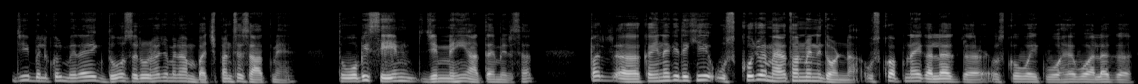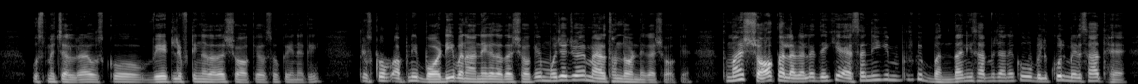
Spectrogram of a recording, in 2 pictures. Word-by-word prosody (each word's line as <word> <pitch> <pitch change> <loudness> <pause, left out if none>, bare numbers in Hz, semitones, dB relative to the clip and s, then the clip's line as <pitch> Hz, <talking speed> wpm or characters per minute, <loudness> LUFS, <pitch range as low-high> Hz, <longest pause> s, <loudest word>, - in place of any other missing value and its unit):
जी, 195 +4 -4
बिल्कुल। 165 0 -4
मेरा 155 +1 -1
एक 180 - -3
दोस्त 150 +4 -1
ज़रूर 145 0 +1
है 155 - -3
जो 165 - -5
मेरा 150 -1 -3
बचपन 140 -1 -3
से 150 - -1
साथ 110 -3 -1
में 110 - -9
है 110 +6 -17 0.4
तो 150 - -2
वो 150 +1 +4
भी 195 +5 +2
सेम 160 -1 +1 0.2
जिम 135 - +2
में 130 - +1
ही 145 - -2
आता 110 - -3
है - - -3
मेरे 110 -3 -8
साथ। 130 +8 -9 0.6
पर 195 - +2 0.4
कहीं 155 0 0
न 175 +2 +2
कहीं 195 - +3
देखिए 185 +3 +2
उसको 145 +1 +1
जो 220 - +3
है 210 - +5
मैराथन 160 +1 +3
में 175 - +3
नहीं 160 -2 -2
दौड़ना, 105 -5 0
उसको 130 -5 0
अपना 155 +4 -2
एक 155 - -1
अलग 130 -2 +3 0.3
उसको 120 +3 -5
वो 125 -1 0
एक 120 0 -5
वो 115 0 -2
है। 120 +2 -3
वो 120 +1 0
अलग 115 -1 -1 0.5
उसमें 125 0 -6
चल 110 - 0
रहा 115 - -1
है 115 - +2
उसको 125 +4 -5 0.3
वेट 125 +1 +4
लिफ्टिंग 130 +1 -4
का - - -1
ज़्यादा 115 0 +2
शौक 105 +2 -3
है 115 - -3
उसको 110 +2 -10
कहीं 110 -1 -10
न 105 - -10
कहीं। 120 +3 -13 0.4
तो 155 - -4
उसको 175 +6 +1 0.2
अपनी 175 +1 -1
बॉडी 125 +7 +6
बनाने 130 -4 +2
का 130 - +2
ज़्यादा 125 0 +3
शौक 120 +2 -2
है, 180 - 0
मुझे 175 +3 +3
जो 205 +1 +2
है 210 - +2
मैराथन 145 -5 +2
दौड़ने 120 -4 0
का 110 - -3
शौक - - -12
है। - - -18
तो 170 - -15
हमारे 200 +6 +5
शौक 195 -3 +5
अलग-अलग 150 0 +2
देखिए 175 +4 0
ऐसा 185 - +1
नहीं 200 +3 -4
है - - -8
कि 225 - -5
मेरे 200 -2 -8
पास 220 - -16
कोई 235 -1 -5 0.2
बंदा 115 +6 -1
नहीं 170 +3 -5
साथ 165 -2 -1
में 160 - -11
जाने 165 0 -3
को 180 +3 -4
वो 185 - +1
बिल्कुल 145 +5 +1
मेरे 155 - -2
साथ 165 +1 -1
है। 110 -3 -7
145 Hz, 270 wpm, -22 LUFS, 120-170 Hz, 0.6 s, बॉडी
